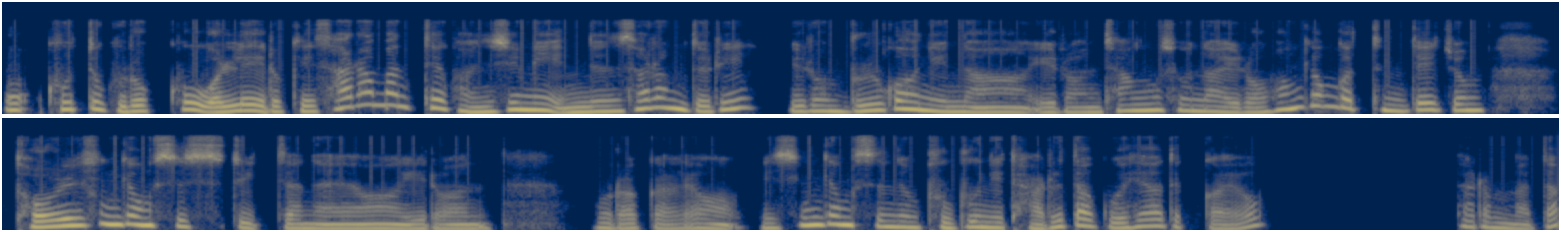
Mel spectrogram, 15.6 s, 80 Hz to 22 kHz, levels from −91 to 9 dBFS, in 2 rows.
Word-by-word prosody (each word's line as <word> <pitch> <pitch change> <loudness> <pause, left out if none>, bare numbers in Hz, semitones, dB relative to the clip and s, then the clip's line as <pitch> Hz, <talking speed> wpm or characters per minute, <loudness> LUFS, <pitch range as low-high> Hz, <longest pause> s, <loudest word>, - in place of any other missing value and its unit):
어 230 -1 +1
그것도 255 +1 0
그렇고 210 +5 0
원래 190 +6 +4
이렇게 185 0 -1
사람한테 330 - -2
관심이 215 +2 +4
있는 170 +5 +1
사람들이 275 - +1
이런 190 -1 -1
물건이나 180 - +2
이런 160 0 -5
장소나 205 -1 -1
이런 160 +1 -4
환경 335 - 0
같은데 235 -6 -1
좀 220 -1 -1 0.4
덜 220 +5 +5
신경 285 -1 +5
쓸 225 -3 +3
수도 200 -2 0
있잖아요. 150 -1 -2
이런 145 0 -4 0.5
뭐랄까요? 155 -2 -6
이 165 - -5
신경 275 - +4
쓰는 205 -6 0
부분이 180 +1 -2
다르다고 195 - -3
해야 225 +4 -2
될까요, 190 - -8 1.0
사람마다? 180 - -6
195 Hz, 310 characters per minute, -24 LUFS, 165-245 Hz, 1.0 s, 덜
